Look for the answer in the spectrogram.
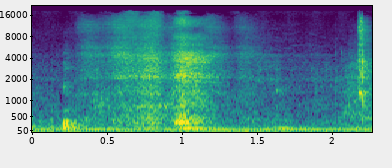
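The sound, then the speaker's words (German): Someone imitates snoring: a long, raspy, breathy inhale that swells and fades, then a short sharp snort near the end, fairly quiet, with no talking. “Dann schneit er jetzt vielleicht ein bisschen lauter. Ja, ja, schnarchen.”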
